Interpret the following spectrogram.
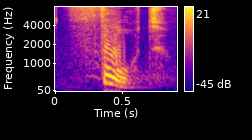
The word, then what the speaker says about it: thought: spoke tell told think thought watch that again o u g HT ought write wrote okay so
